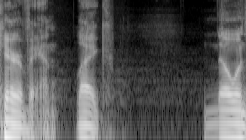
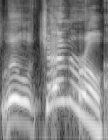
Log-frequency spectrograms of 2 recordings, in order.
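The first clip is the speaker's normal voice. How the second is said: high, loud victory whoop; celebrating cheer; 4 dB louder than usual. Retold or imitated. Trooper cheering the car from afar, high and loud. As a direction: cheer it with arms up. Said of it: "puts his arms up in celebration".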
